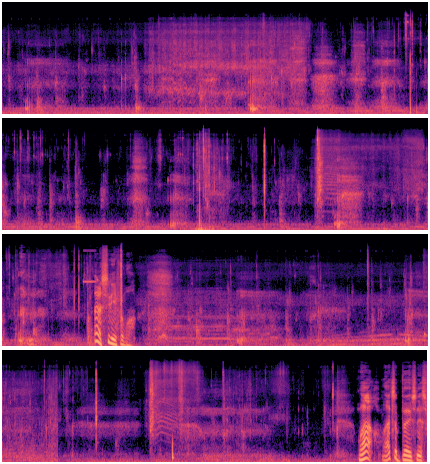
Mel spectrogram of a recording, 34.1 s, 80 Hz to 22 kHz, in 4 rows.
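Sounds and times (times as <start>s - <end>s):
steady low hum: 0.0s - 34.0s
water sounds: 0.0s - 34.0s
fishing gear clicks and knocks: 7.3s - 10.3s, 11.5s - 14.2s.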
